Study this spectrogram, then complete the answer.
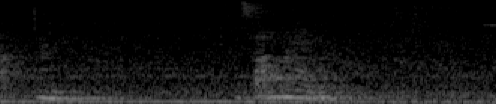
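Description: A woman murmurs softly close by.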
